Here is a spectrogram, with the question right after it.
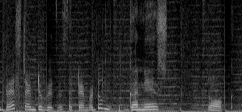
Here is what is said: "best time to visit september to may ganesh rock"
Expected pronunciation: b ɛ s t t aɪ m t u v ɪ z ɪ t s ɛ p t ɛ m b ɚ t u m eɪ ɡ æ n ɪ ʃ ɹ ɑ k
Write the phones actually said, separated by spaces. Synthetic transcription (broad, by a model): b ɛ s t t aɪ m t u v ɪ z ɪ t s ɛ p t ɛ m b ɚ t u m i ɡ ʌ n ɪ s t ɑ k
